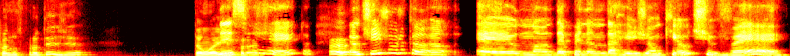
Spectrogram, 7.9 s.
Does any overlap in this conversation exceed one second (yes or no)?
no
